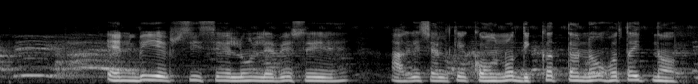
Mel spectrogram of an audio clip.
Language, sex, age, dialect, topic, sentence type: Magahi, male, 18-24, Western, banking, question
